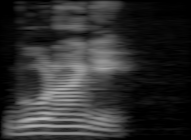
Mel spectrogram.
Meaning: 1. to tack against the wind 2. to roam, get about
- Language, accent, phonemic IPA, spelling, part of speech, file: French, France, /buʁ.lɛ̃.ɡe/, bourlinguer, verb, LL-Q150 (fra)-bourlinguer.wav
